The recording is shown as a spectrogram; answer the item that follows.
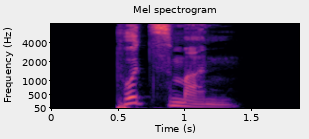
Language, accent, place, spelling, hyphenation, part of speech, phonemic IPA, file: German, Germany, Berlin, Putzmann, Putz‧mann, noun, /ˈpʊt͡sˌman/, De-Putzmann.ogg
- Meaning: male cleaner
